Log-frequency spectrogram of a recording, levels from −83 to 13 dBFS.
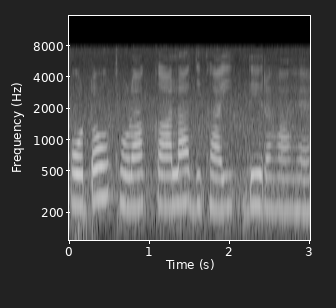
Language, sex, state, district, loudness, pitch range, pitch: Hindi, female, Haryana, Rohtak, -16 LUFS, 220-235 Hz, 230 Hz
